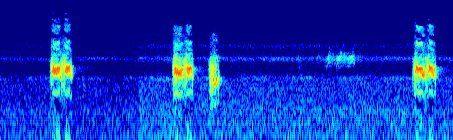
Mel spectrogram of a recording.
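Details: Young sooty-headed bulbul calling with rough, scratchy two-part notes at irregular gaps, one followed closely by a shorter single rasp, a constant thin whine in the background.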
